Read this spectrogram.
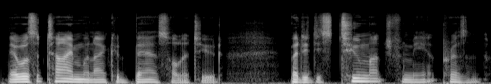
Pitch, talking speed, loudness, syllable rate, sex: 110 Hz, 220 wpm, -18 LUFS, 5.7 syllables/s, male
